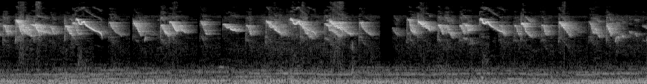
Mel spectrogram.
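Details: Oriental white-eye colony chorus, played to encourage reluctant birds to sing: rapid high-pitched twittering phrases, sharp falling chirps packed closely, a brief gap near the middle, faint low hum throughout.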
